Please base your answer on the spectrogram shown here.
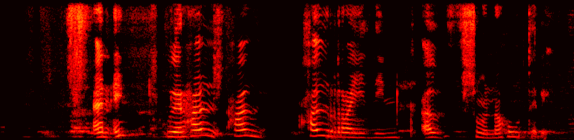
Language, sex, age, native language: Icelandic, male, 12, Icelandic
